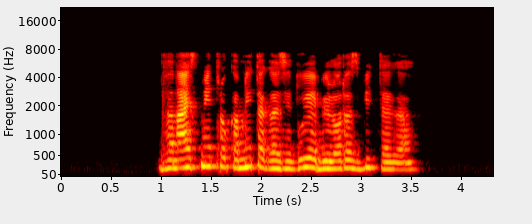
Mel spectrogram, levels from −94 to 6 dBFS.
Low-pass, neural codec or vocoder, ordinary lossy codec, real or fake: 7.2 kHz; vocoder, 44.1 kHz, 80 mel bands, Vocos; none; fake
